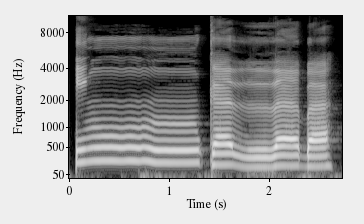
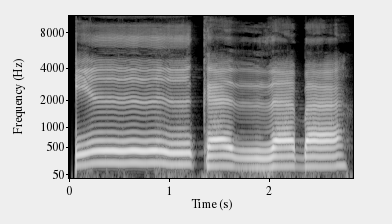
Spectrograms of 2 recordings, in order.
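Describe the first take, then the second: First: The nasal hum sounds close to 'ng'. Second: The nasal hum sounds far from 'ng'. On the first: The speaker calls it right. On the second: The speaker calls it wrong.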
